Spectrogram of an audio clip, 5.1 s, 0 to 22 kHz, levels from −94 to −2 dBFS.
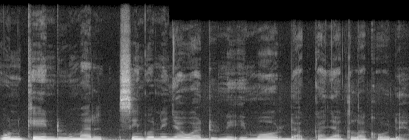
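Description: A speech recording, with a section at the wrong speed from 2.12 s to the end at 5.12 s. At 2.12 s the playback suddenly drops to 0.886 times the original rate. Speed and pitch fall together. The voice turns slower and deeper, about two semitones lower, and stays that way to the end. The likely cause is that this part was played or resampled against the wrong clock rate, stretching it out.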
